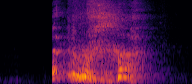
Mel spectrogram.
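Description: One loud sneeze bursts out abruptly, a drawn-out breathy blast that trails off over about a second, with quiet before and after and no talking.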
